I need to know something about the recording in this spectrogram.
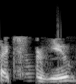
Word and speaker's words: Akilavue: the band is it's called aiew but it's spelled a k i l a v u e and uh you also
